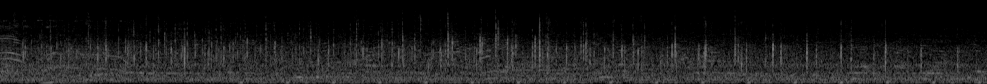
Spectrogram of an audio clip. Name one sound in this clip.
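Spectators clap and cheer by the roadside.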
